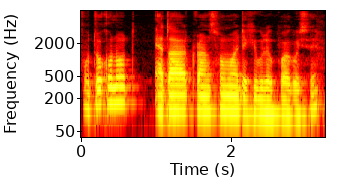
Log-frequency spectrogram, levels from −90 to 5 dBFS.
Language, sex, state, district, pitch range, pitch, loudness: Assamese, male, Assam, Sonitpur, 105-135 Hz, 115 Hz, -19 LUFS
